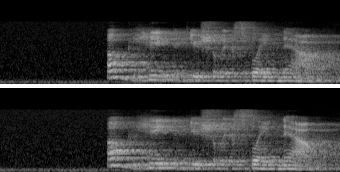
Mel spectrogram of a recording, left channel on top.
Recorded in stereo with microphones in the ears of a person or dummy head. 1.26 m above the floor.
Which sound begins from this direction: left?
A woman speaking, at 1.1 s.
